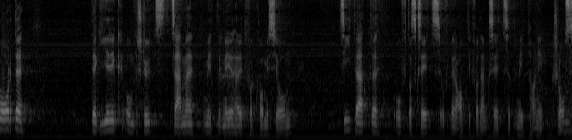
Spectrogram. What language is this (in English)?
Swiss German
